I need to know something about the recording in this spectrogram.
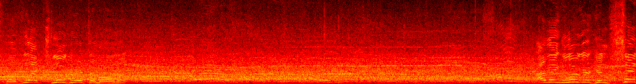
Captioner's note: crowd cheering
